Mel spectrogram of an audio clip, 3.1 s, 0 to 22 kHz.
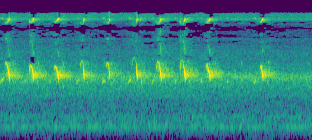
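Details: Nest camera at Hellgate Canyon, Missoula, Montana, 24 May 2024, feeding time with a small fish delivered by the male and the female seeking a bite: a loud, steady series of about ten piercing high chirps, roughly four per second.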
